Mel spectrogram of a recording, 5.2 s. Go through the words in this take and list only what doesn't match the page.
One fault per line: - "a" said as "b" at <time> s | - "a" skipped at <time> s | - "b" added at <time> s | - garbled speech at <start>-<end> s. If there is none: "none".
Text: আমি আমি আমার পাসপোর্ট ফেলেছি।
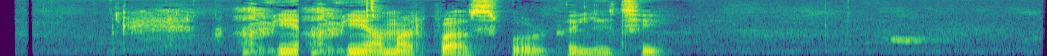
none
